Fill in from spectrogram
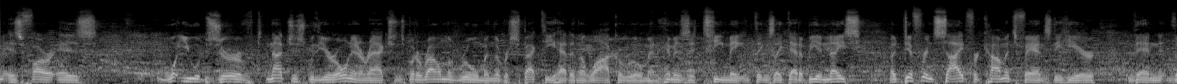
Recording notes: on KROCK at the 72 Tavern & Grill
